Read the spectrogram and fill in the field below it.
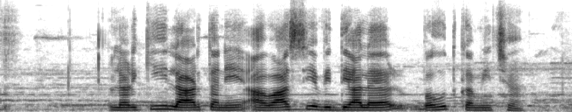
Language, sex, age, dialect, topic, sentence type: Magahi, female, 18-24, Northeastern/Surjapuri, banking, statement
